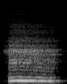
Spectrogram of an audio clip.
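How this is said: The vowel is breathy with audible air escaping. "a breathy vowel"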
